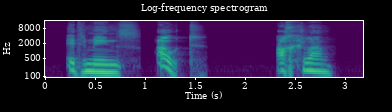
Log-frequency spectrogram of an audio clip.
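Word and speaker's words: allan: Ach-lan. It's spelled A-L-L-A-N. Again, the double L sound sounds a little bit different in the middle of a word. It's a CH sound with a slight L.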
